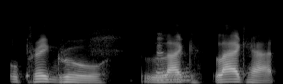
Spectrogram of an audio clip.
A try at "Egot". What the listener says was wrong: It's an I. It's not an L.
